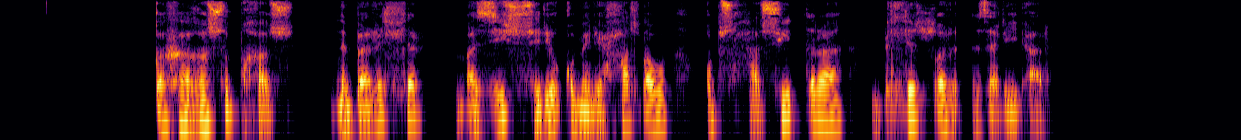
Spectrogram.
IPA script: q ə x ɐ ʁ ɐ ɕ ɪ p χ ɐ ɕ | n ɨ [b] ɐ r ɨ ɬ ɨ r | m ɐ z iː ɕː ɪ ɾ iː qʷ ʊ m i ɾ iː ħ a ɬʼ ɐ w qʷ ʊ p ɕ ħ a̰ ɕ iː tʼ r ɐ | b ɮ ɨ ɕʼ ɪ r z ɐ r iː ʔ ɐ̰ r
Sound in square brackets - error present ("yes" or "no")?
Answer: no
